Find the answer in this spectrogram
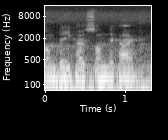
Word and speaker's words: Sondico: That's how you pronounce it. Sondico.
